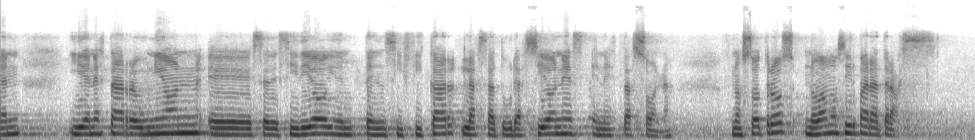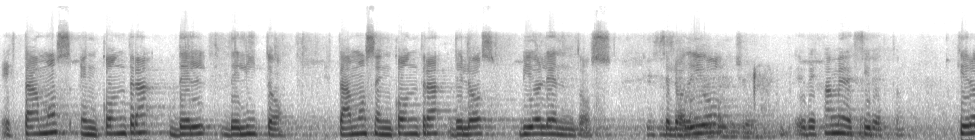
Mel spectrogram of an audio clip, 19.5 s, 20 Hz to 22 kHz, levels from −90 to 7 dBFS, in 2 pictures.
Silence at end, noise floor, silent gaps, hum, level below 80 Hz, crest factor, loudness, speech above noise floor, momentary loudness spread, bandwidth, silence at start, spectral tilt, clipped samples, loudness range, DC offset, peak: 0 s; -40 dBFS; none; none; -50 dBFS; 12 dB; -19 LUFS; 22 dB; 13 LU; 9 kHz; 0 s; -6.5 dB/octave; under 0.1%; 4 LU; under 0.1%; -6 dBFS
